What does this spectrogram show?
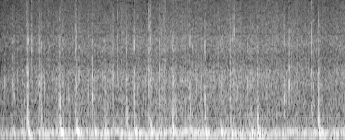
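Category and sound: nature, heavy rain pouring down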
